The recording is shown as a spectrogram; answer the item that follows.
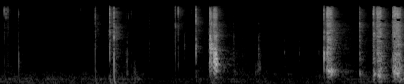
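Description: Clear tape being pulled off its roll in short tugs: a string of brief, sharp ripping noises, a few in the first half and more close together from about three seconds in.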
